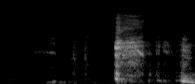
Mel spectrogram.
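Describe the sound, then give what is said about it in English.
A harsh coughing fit: a loud burst of coughs followed by a few more strained coughs, with faint throaty sounds just before. “while I have a coughing fit, Corey is going to hit you guys with Fun Fact Friday”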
